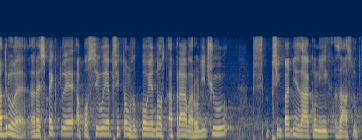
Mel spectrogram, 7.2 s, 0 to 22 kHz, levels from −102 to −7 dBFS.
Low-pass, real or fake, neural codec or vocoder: 7.2 kHz; fake; codec, 16 kHz, 4 kbps, X-Codec, HuBERT features, trained on balanced general audio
